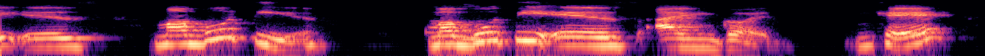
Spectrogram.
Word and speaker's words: mabuti: So it has to be mabuti. Okay, not mabudi. That's different. Mabuti.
